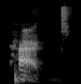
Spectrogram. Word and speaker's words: packed: Packed. Making sure we pronounce this verb with a final T.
